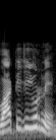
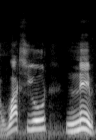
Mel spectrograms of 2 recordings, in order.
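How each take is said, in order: First: "What is" is said as two full words. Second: "What is" is contracted to "what's". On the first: The speaker calls it wrong. "आपको ये नहीं कहना है" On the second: The speaker calls it right. "ऐसे बोलना"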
